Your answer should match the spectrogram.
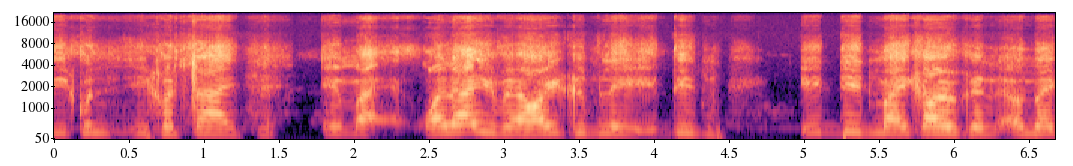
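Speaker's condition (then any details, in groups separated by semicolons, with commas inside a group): Cerebral palsy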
